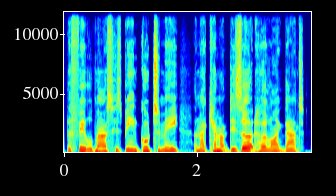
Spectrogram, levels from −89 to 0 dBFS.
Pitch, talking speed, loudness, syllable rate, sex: 185 Hz, 245 wpm, -18 LUFS, 5.4 syllables/s, male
